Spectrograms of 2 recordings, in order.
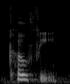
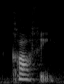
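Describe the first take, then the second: First: It is not said like the word coffee. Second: It is said exactly like the word coffee. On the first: The speaker calls it wrong. "I know some people say Ko-fi" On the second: The speaker calls it right. "it is pronounced coffee"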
